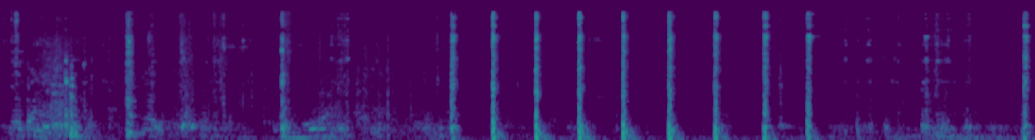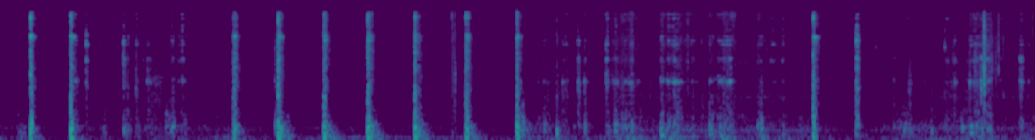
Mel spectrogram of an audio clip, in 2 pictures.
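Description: Steady hammer blows on a steel chisel, chipping brick and mortar: a run of sharp metallic strikes, about three a second, thinning out towards the end.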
